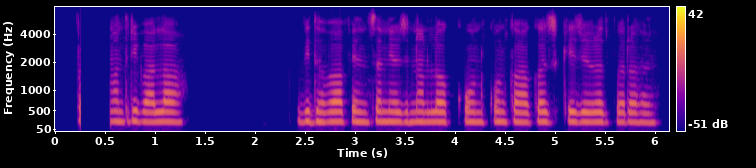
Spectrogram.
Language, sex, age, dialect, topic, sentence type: Magahi, female, 18-24, Central/Standard, banking, question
